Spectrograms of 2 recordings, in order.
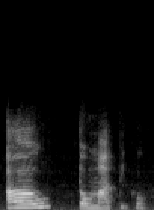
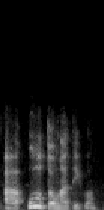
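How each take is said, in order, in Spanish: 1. La a en 'au' suena más fuerte que la u. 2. La u en 'au' suena más fuerte que la a. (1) "Au, diptongo. Suena más la A" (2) "No es automático"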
